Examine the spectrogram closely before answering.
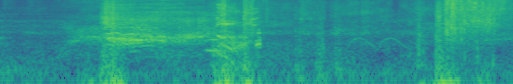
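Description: Heavy blows thud.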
